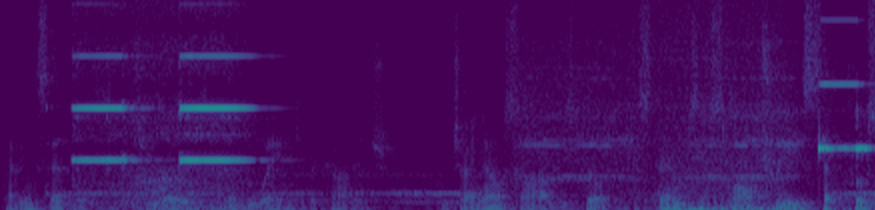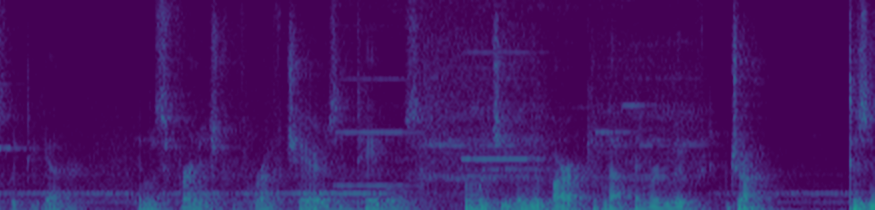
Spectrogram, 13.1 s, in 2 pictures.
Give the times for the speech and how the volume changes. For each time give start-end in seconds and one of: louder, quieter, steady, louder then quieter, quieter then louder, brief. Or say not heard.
0.0-13.0 louder.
